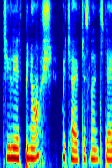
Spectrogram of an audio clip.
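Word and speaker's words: Juliette Binoche: Um, and as I said, Juliet Binosh, which I've just learned today is how you pronounce her name.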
